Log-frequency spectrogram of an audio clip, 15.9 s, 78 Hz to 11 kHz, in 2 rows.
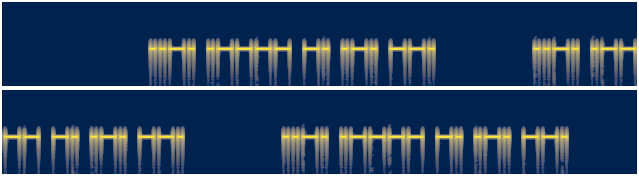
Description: Morse code, heard as a keyed tone, about 20 wpm, 700 Hz. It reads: F1NRG F1NRG F1NRG
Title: DXCC-100 Call Signs - 5 Characters - Repeated 3x - 20wpm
